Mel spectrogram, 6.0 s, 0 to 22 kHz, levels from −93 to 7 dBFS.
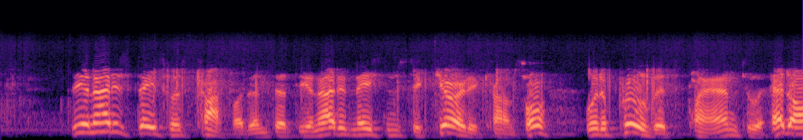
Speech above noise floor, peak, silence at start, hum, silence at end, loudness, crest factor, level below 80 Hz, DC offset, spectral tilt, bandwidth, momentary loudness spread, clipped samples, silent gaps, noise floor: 31 dB; -2 dBFS; 0.55 s; none; 0 s; -18 LUFS; 16 dB; under -90 dBFS; under 0.1%; -7 dB/octave; 6.8 kHz; 8 LU; under 0.1%; none; -48 dBFS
